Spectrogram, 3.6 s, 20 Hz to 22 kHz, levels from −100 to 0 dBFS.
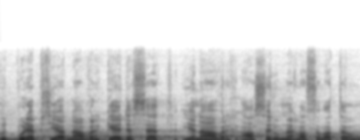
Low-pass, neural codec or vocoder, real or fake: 14.4 kHz; vocoder, 44.1 kHz, 128 mel bands every 512 samples, BigVGAN v2; fake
